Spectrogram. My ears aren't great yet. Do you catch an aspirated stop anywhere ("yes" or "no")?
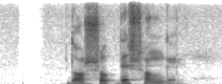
no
